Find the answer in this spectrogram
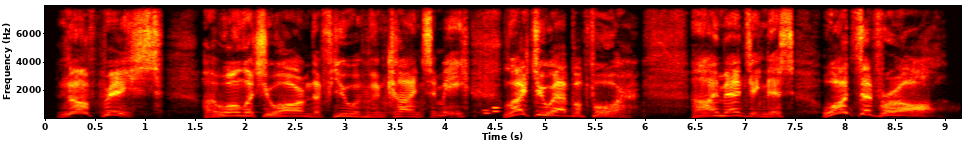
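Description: Using a put-on character voice, a man talks in a raspy tone at a fairly slow pace, his pitch fairly high. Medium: game stream. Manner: fierce, defiant shouting.

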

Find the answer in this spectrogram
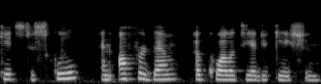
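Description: A woman's voice with fairly even intonation. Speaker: stand-in minister for a day. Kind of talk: conference speech. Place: office. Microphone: video call.

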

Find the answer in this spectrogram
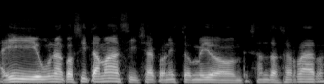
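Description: The man's voice comes through dry with no echo against a quiet background. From Argentina. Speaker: meeting moderator. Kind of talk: online meeting moderation. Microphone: earbuds.

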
